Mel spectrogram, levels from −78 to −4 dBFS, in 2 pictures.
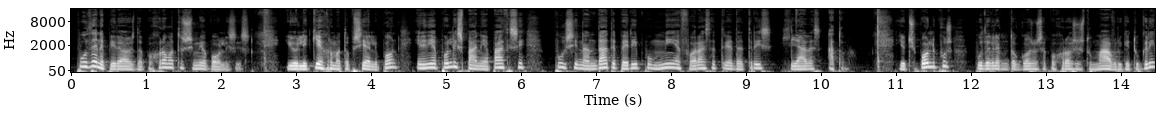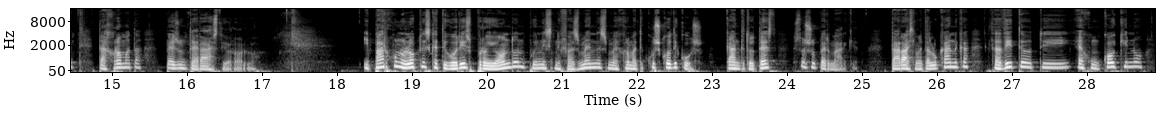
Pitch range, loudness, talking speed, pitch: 135-195 Hz, -18 LUFS, 145 wpm, 160 Hz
